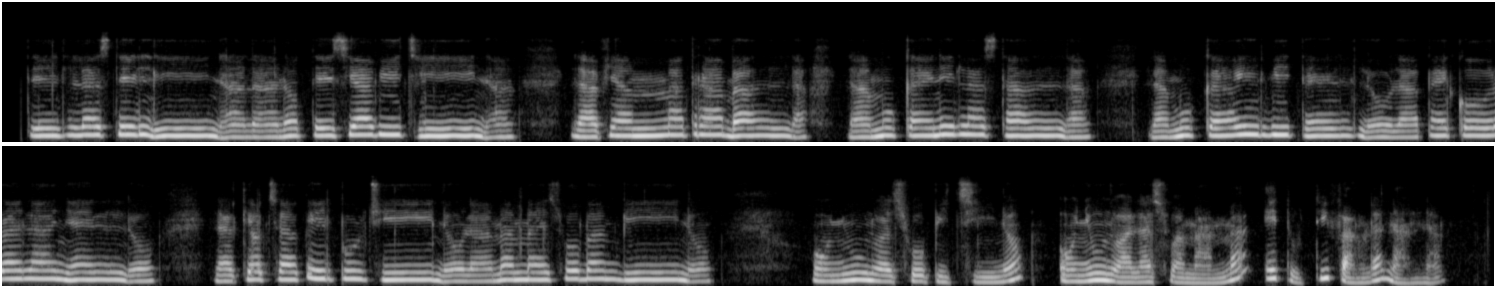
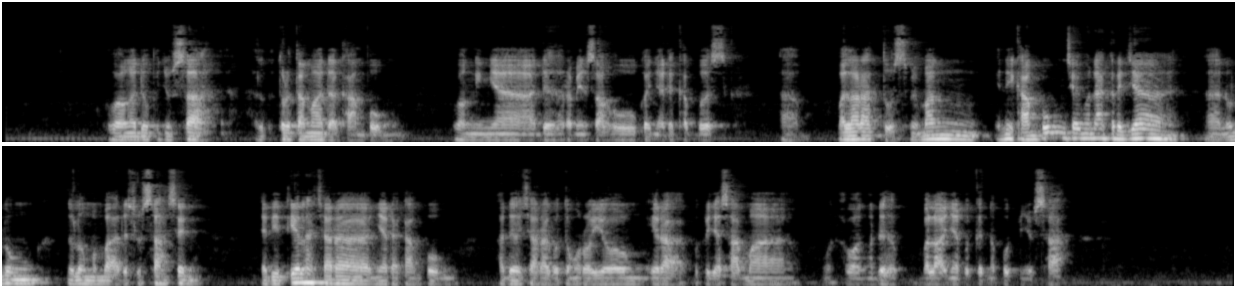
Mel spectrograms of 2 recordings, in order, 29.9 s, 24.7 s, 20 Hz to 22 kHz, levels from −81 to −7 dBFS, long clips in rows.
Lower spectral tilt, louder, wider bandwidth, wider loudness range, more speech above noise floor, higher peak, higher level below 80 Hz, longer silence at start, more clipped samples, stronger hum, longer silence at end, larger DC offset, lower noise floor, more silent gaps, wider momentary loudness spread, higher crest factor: first, -7.5 dB/octave vs -5.5 dB/octave; about the same, -25 LUFS vs -25 LUFS; second, 8 kHz vs 11.5 kHz; second, 3 LU vs 6 LU; second, 33 dB vs 38 dB; second, -8 dBFS vs -4 dBFS; second, -70 dBFS vs -48 dBFS; second, 0.3 s vs 1.05 s; neither; neither; second, 0.5 s vs 1.7 s; neither; second, -58 dBFS vs -62 dBFS; neither; second, 10 LU vs 14 LU; second, 16 dB vs 22 dB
